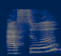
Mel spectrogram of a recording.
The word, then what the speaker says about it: azul: Azul, the Z gets an S sound.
